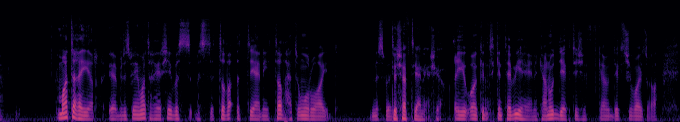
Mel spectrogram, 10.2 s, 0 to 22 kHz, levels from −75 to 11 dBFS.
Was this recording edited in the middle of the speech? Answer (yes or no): no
